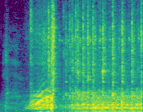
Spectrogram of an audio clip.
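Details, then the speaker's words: slipStream Pro petrol pressure washer started with the petrol switched on and the cord drawn until it bites, then pulled gently with two hands toward the right shoulder. The small engine catches at once into a quick, even putter. Normal first-pull start. "I'm going to pull it nice and gently, and I'm going to aim for my right shoulder, and it should pretty well start straight away."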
